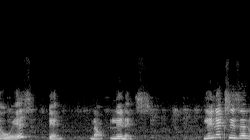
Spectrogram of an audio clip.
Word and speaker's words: OS X: All of the recent version are known as OS X, pronounced OS 10.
